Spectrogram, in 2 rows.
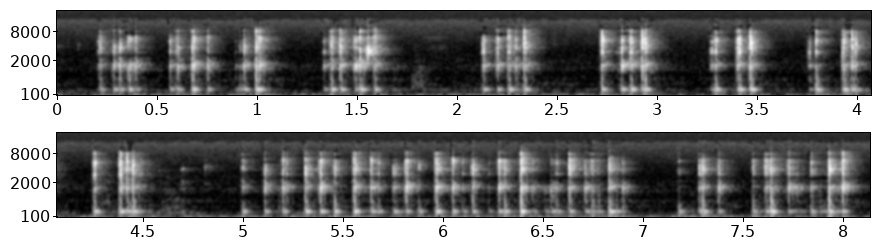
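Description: Long manicured nails from both hands tap and scratch the top of the hard black plastic body of a 3Dio binaural microphone, a mid-size body held in place between two silicone ears. Quick, dry clicking taps come in rapid clusters with short pauses, each with a faint tone near 330 Hz and a brief bright edge over a low rumbling bed. The bursts die away almost instantly, with no ringing.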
